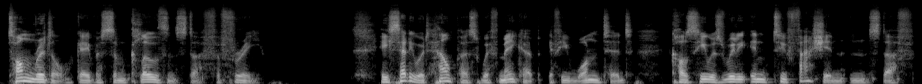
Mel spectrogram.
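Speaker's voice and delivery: loud, over-the-top dramatic reading. Acted. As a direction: read the fan fiction like grand theatre. Dramatic reading of fan fiction.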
